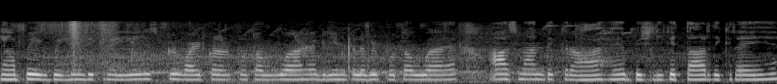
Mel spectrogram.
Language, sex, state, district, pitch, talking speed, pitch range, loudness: Hindi, female, Bihar, Samastipur, 225 Hz, 225 wpm, 220-230 Hz, -22 LUFS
